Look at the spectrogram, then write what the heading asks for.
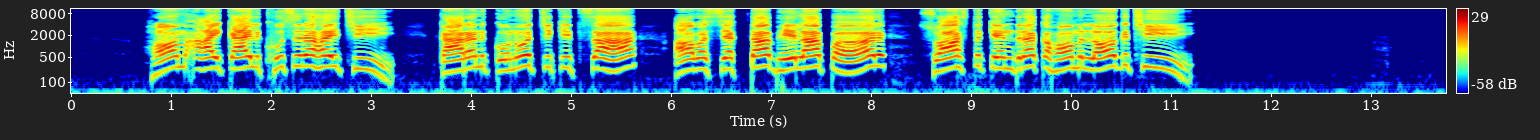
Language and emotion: Maithili, happy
